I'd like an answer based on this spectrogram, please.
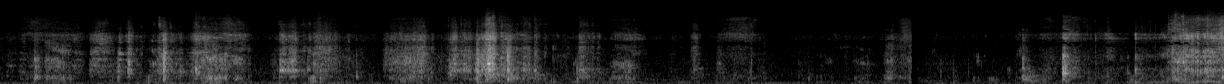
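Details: French Bulldog tearing apart a broom indoors, breathing in rapid, noisy huffing pants and snorts in irregular bursts, mixed with scraping and rustling of bristles, with a louder flurry near the end.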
